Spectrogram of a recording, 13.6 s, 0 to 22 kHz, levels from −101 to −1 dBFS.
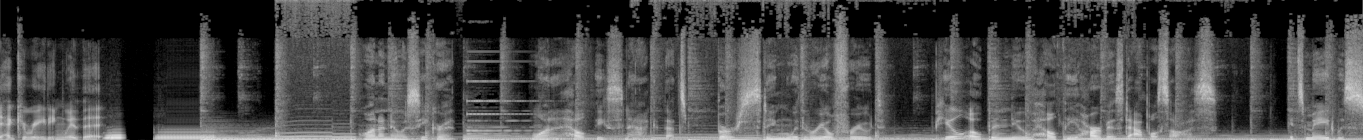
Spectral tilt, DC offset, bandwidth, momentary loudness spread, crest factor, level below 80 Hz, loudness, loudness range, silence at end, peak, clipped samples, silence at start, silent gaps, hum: -5 dB/octave; under 0.1%; over 20 kHz; 8 LU; 20 dB; -30 dBFS; -23 LUFS; 2 LU; 0 s; -2 dBFS; under 0.1%; 0 s; none; none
